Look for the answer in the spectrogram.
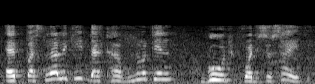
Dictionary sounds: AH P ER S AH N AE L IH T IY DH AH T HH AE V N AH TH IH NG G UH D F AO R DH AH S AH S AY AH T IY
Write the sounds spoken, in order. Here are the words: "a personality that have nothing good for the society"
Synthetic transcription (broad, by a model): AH P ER S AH N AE L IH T IY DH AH T HH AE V N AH T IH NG G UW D F AO R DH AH S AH S AY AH T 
